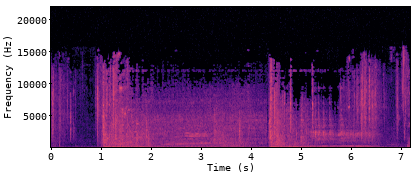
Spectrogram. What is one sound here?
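A crane motor whirs loudly.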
